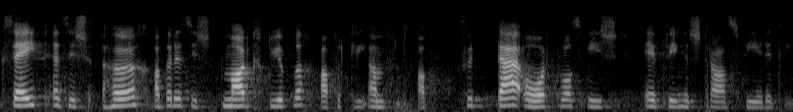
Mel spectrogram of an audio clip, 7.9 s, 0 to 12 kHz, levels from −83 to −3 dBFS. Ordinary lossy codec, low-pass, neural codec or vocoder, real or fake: Opus, 16 kbps; 7.2 kHz; codec, 16 kHz, about 1 kbps, DyCAST, with the encoder's durations; fake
